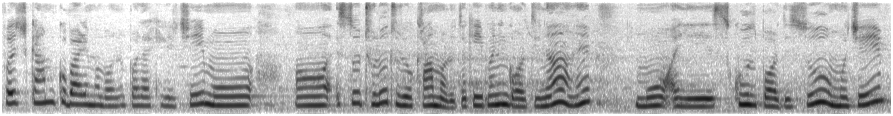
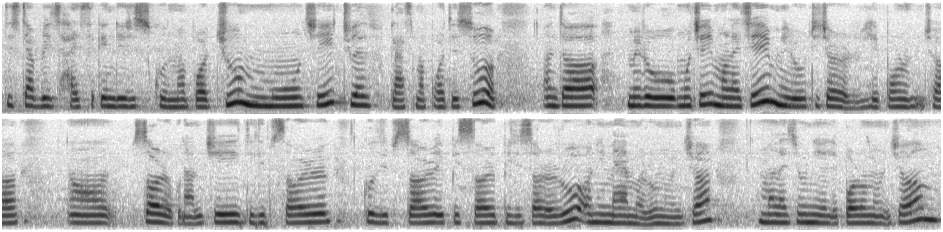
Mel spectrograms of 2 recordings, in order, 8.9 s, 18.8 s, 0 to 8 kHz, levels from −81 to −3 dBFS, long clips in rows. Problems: background sounds at intervals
